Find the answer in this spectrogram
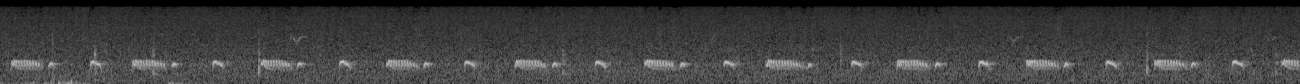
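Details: Burchell's coucal, out in the open on a misty morning on the S28 road near Crocodile Bridge in Kruger, gives a long, steady series of hollow, mellow hoots, about one and a half a second, over a soft background hiss.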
